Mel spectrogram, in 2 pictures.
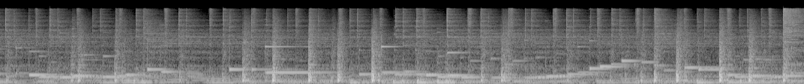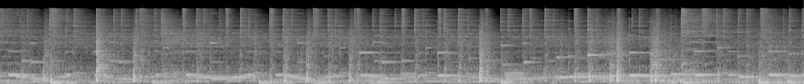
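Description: Jazz trio of vibraphone, electric bass and drum kit playing: runs of mallet notes on the vibraphone over a low electric bass line, with frequent drum strokes throughout.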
